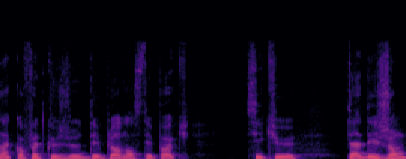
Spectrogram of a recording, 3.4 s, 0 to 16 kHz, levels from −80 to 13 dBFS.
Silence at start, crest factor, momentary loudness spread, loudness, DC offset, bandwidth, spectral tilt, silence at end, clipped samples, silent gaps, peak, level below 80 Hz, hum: 0 s; 16 dB; 11 LU; -35 LUFS; under 0.1%; 12.5 kHz; -7 dB/octave; 0 s; under 0.1%; none; -18 dBFS; -66 dBFS; none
